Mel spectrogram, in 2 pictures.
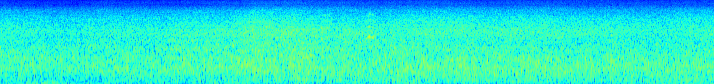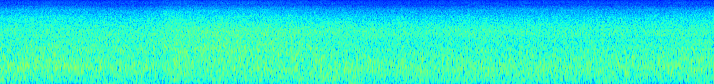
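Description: Ocean surf washing onto a beach: a steady, unbroken rush of breaking waves.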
